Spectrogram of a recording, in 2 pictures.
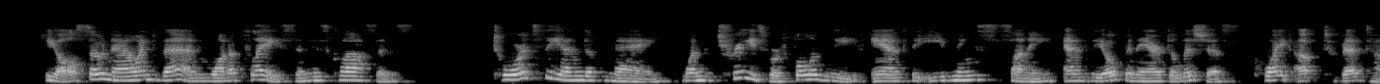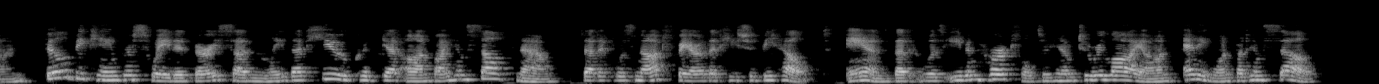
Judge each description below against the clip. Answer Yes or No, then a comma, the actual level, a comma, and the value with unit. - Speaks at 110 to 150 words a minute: No, average, 160 wpm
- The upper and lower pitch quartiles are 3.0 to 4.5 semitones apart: No, average, 5.1 semitones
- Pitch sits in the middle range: Yes, medium, 180 Hz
